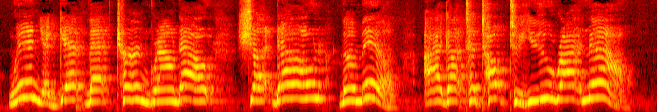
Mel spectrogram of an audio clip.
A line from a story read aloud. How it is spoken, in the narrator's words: The man hollered back in Jack's ear, says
